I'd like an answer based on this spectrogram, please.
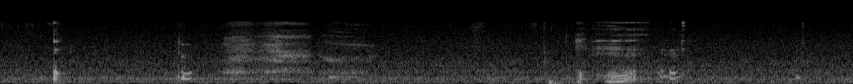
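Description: Several brief, abrupt hiccup-like catches, spaced a few seconds apart, with quiet breathing and room noise between them.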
